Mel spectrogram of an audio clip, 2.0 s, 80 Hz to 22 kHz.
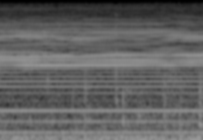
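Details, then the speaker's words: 1996 Mercedes-Benz S420: steady high electronic key-in-ignition warning buzz keeps sounding with the door closed instead of stopping; cause unknown. "tell telling me that I forgot the key so this is very strange because right now should actually go away when I close the door"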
